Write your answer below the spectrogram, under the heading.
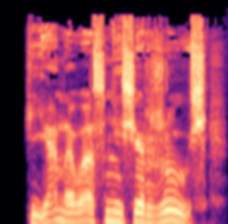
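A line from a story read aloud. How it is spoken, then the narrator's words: Laughing. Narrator (Russian): смеялся он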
